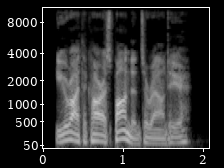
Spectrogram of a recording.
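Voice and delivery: plain

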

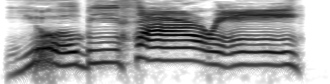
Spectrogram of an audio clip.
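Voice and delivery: hoarse, rasping dummy voice, "sorry" drawn out. Narrator voicing the dummy answering Chris, raspy dummy voice. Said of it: "the dummy rasped".

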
